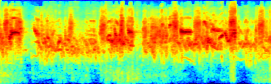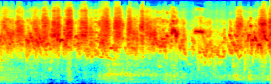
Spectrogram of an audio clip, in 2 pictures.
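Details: A group of budgies chirping and warbling, with sharp clicks and tweets over a scratchy murmur, a brief quiet moment at the start, then steady overlapping calls.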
